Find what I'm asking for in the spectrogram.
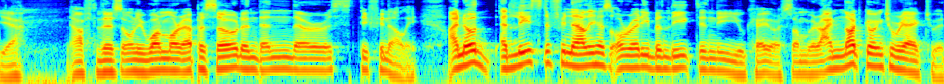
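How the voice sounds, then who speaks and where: At a fairly quick pace, someone with a German accent speaks on a very clean recording with a silent background. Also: man, medium pitch for a man, lively intonation. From Germany. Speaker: YouTube reactor. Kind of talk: reaction commentary. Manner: hesitant, many fillers.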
